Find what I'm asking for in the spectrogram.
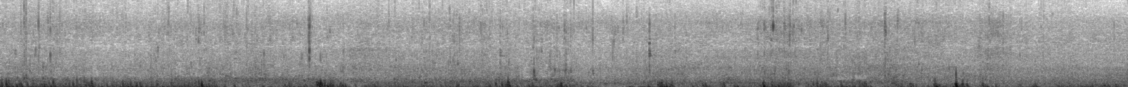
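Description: Strong wind buffets the microphone on a choppy lake from a kayak, giving a constant roar with irregular gusty thumps and water sloshing throughout, with no voices.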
